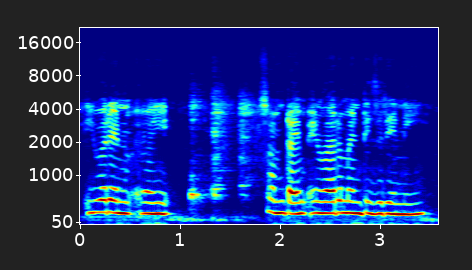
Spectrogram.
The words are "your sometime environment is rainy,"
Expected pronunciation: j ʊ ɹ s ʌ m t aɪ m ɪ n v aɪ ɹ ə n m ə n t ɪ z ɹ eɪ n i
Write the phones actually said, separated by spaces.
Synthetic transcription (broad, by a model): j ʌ ɹ s ʌ m t aɪ m ɪ n v aɪ ɹ ə n m ə n t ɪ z ɹ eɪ n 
